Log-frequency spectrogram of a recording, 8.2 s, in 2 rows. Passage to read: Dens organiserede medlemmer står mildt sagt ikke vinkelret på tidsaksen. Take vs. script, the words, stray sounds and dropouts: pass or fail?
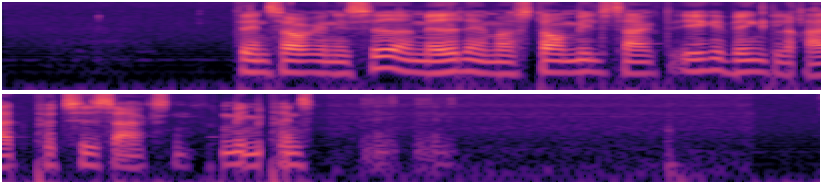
fail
